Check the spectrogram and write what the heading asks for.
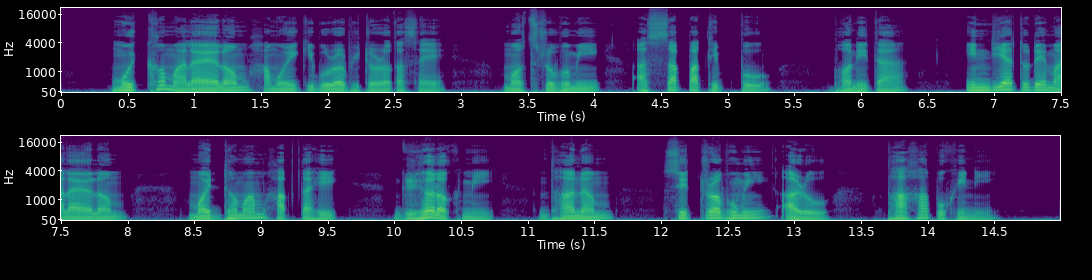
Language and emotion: Assamese, neutral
